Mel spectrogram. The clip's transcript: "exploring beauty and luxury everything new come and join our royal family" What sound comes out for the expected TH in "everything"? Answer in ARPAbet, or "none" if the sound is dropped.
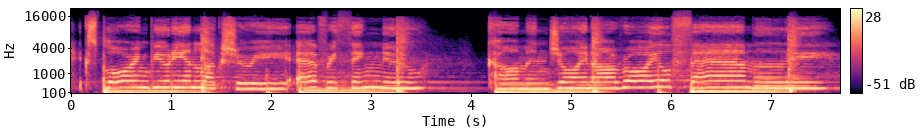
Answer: TH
